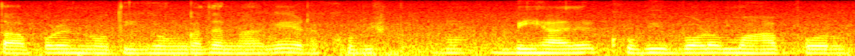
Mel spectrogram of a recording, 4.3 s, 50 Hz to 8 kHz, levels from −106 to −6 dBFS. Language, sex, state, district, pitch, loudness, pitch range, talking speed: Bengali, male, West Bengal, Jhargram, 160 Hz, -16 LUFS, 155-165 Hz, 210 wpm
